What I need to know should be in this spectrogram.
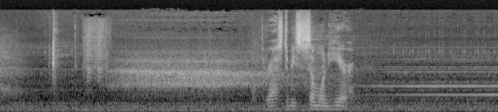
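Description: An old computer beeps and hums as it starts up.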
